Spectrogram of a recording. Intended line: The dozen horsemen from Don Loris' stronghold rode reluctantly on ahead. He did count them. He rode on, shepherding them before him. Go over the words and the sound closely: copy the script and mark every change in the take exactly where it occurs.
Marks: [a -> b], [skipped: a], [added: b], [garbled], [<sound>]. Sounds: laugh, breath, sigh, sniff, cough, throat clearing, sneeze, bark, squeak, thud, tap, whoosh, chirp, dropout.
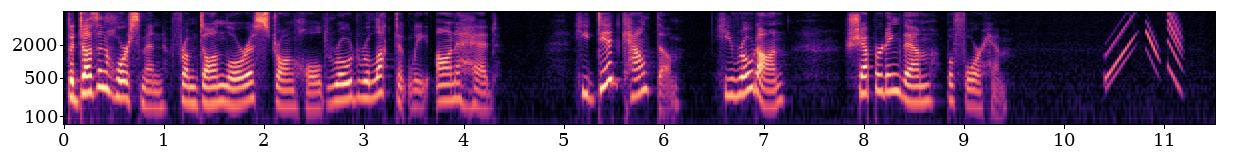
The dozen horsemen from Don Loris' stronghold rode reluctantly on ahead. He did count them. He rode on, shepherding them before him. [chirp]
